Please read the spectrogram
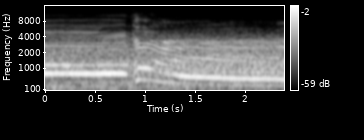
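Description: A football commentator's drawn-out goal cry, a held 'Gooool', over stadium crowd noise. One high note is held level, then a fresh breath just under a second in starts higher and slides slowly downward.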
